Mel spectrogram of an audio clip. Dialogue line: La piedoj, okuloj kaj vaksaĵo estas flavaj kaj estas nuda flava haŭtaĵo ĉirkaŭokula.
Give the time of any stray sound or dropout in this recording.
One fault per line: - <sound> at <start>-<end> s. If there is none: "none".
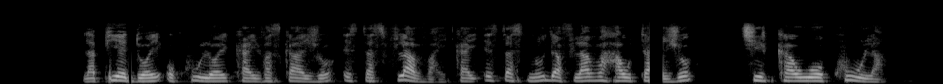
- dropout at 1.3-1.3 s
- dropout at 6.5-6.6 s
